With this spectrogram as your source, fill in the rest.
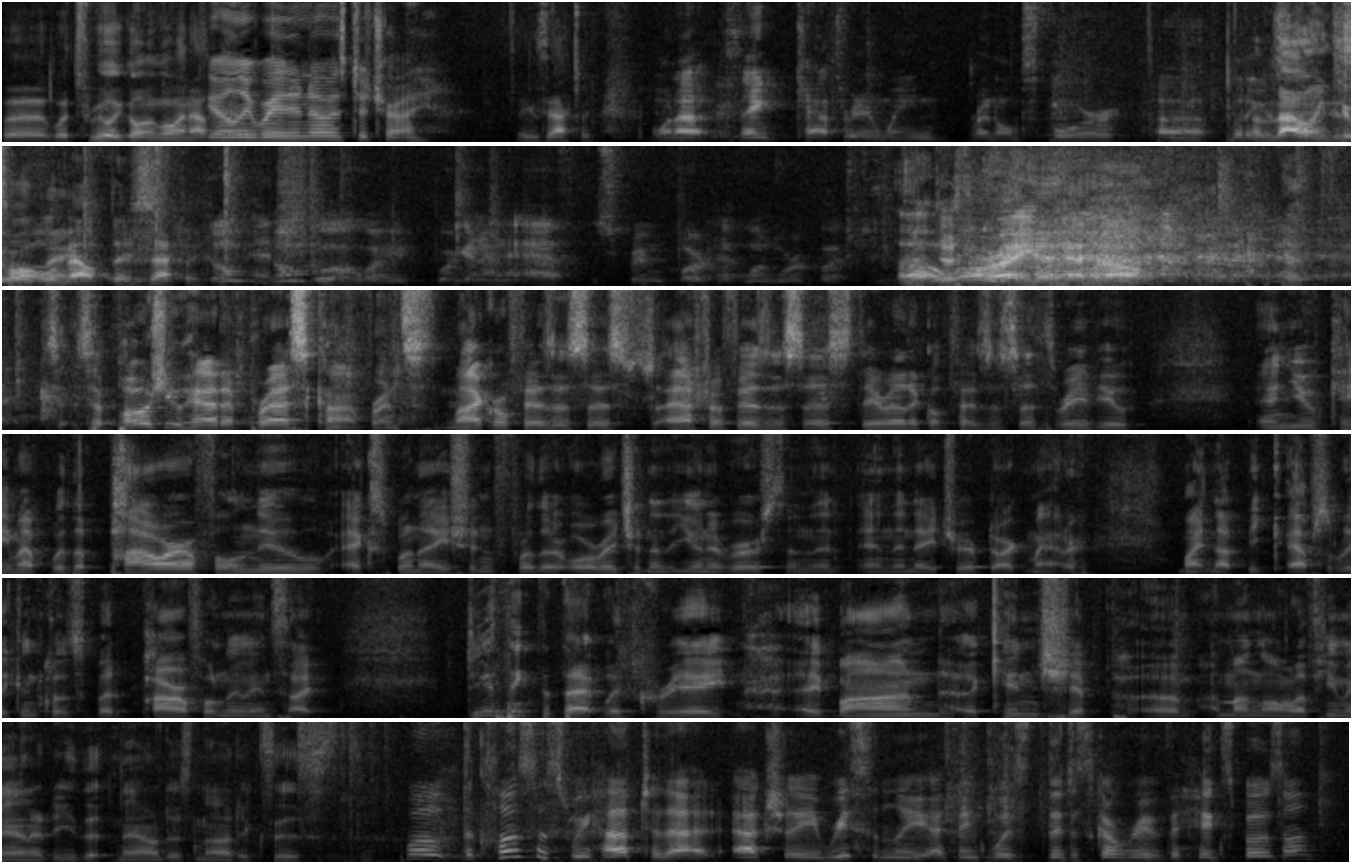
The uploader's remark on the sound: recorded at the Auberge du Soleil in California’Äôs Napa Valley during the 2014 International Achievement Summit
